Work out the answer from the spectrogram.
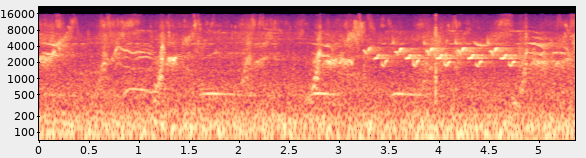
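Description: Wild birds calling: scattered chirps, then a quick run of about seven repeated chirps, around four a second, starting a little after three seconds in.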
